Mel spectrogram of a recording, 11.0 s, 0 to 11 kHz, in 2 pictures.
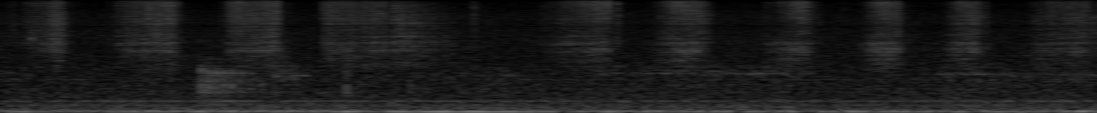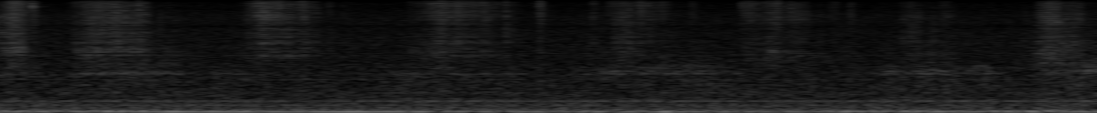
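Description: Merkur 37C slant safety razor with a Wilkinson Sword blade scraping through lather and stubble on the neck in short, quick strokes, about two or three a second, faint.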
